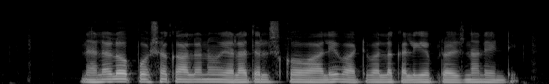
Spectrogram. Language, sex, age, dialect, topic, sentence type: Telugu, male, 18-24, Utterandhra, agriculture, question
